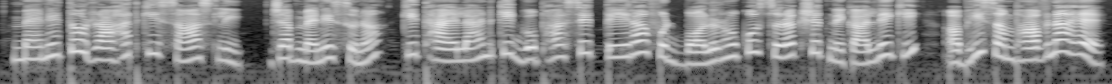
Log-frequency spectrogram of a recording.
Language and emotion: Hindi, happy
